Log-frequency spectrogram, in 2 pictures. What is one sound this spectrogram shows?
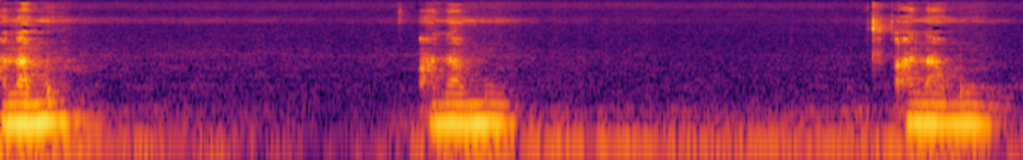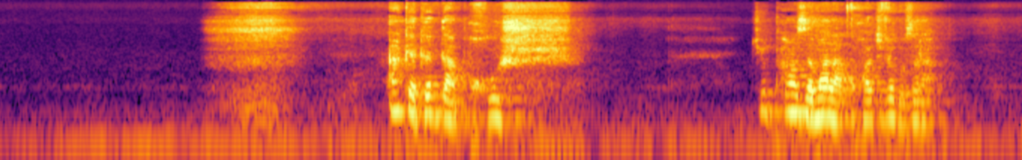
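A woman speaks slowly and sadly in short phrases, close to the microphone.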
